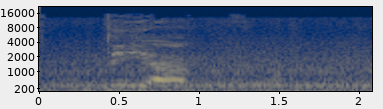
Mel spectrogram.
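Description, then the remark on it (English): Steady low rumble of road noise inside a moving car, constant and fairly loud throughout, with a brief murmur of a voice early on. “But that's recording in the car, guys.”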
